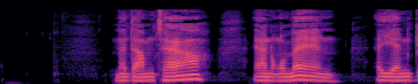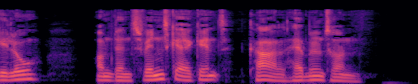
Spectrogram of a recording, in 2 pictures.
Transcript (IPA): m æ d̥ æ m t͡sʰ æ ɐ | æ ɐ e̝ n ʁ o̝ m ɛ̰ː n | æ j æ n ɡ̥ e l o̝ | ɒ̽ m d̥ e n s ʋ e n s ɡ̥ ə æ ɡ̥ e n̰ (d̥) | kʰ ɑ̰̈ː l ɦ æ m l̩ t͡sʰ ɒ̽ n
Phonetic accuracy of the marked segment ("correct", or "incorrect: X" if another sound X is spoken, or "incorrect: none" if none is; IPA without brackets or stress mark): correct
